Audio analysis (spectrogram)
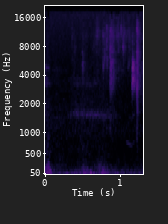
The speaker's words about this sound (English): Wow, did that all melt that quickly? Yeah. That's crazy. There's still some ice. Just felt so good to pour on my leg.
